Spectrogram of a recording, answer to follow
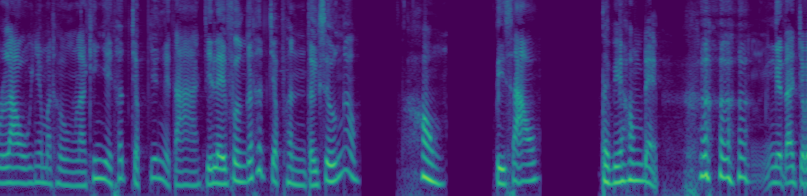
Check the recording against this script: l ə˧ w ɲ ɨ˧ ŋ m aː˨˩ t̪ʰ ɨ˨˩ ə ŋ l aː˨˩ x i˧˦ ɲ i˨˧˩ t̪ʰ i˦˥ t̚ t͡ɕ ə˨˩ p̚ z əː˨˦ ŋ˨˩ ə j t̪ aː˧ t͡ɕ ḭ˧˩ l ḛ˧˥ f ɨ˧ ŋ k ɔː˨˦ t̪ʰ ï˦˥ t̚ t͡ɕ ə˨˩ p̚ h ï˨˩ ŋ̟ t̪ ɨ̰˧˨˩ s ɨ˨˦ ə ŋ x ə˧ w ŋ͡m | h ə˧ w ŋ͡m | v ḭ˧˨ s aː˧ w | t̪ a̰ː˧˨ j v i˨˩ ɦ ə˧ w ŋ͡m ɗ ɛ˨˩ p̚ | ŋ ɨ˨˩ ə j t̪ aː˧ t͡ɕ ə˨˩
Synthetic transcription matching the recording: l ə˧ w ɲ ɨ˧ ŋ m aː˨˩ t̪ʰ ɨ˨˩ ə ŋ l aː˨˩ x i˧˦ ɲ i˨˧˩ t̪ʰ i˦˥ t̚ t͡ɕ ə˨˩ p̚ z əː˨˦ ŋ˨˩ ə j t̪ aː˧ t͡ɕ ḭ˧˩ l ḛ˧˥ f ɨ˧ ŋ k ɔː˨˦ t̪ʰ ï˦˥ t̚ t͡ɕ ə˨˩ p̚ h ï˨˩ ŋ̟ t̪ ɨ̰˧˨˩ s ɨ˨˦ ə ŋ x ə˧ w ŋ͡m | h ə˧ w ŋ͡m | v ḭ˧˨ s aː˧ w | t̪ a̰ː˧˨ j v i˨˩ ɦ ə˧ w ŋ͡m ɗ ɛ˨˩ p̚ | ŋ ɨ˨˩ ə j t̪ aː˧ t͡ɕ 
